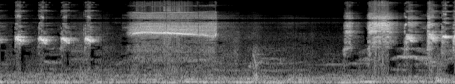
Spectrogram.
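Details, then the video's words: Isian song of a grey-cheeked bulbul: a few quick high chips, a drawn-out whistled note held almost a second, a pause, then harsh bursts and chips. "Variasi ISIAN Cucak Jenggot ini bikin merinding kicauannya"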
